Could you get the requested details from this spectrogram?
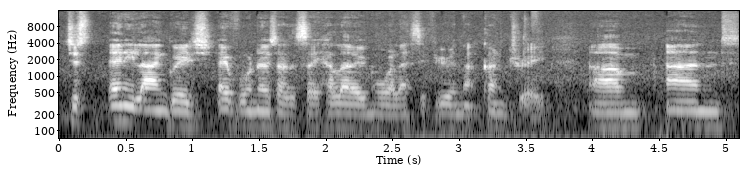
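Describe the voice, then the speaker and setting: A man with a fairly low voice talks casually as a guest in an interview. His way of speaking is earnest and reflective. Clear ambient noise sits behind his voice. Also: fairly even intonation, brisk. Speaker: endurance runner, interview guest. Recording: clearly noisy ambient background.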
